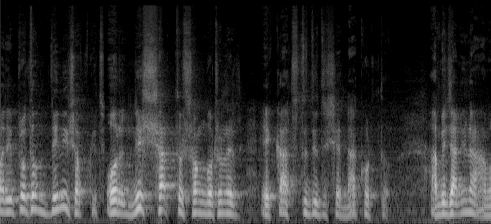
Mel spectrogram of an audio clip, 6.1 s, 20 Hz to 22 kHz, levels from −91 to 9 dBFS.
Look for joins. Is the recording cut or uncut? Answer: cut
